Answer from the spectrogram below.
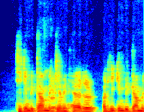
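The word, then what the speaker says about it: Huerter: He can become a Kevin Herder. Am I pronouncing it right? – Yeah.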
